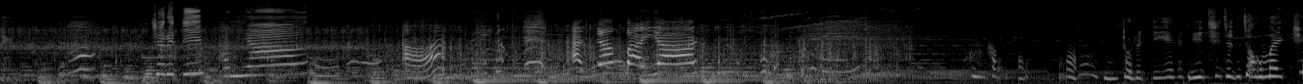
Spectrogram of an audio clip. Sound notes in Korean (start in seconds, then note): 8.8 먹는 소리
